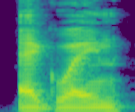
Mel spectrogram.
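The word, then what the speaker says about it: Egwene: episode uh on the show she's being called EG way so that is what we have to try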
